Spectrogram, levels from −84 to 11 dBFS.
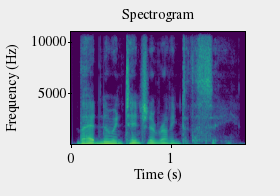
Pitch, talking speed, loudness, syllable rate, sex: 115 Hz, 345 wpm, -18 LUFS, 8.3 syllables/s, male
